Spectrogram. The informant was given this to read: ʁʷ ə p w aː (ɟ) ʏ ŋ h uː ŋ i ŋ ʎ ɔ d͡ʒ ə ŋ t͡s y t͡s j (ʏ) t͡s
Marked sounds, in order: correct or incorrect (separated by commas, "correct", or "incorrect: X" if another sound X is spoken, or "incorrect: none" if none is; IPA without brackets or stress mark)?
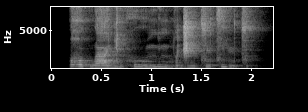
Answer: correct, incorrect: y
